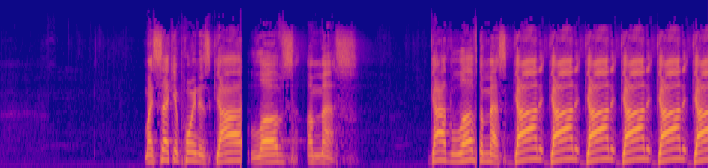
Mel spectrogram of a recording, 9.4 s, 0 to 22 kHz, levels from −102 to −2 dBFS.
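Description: At 3.18 to 3.29 s and again at 6.31 to 6.41 s, the speech briefly breaks up. That is damaged data in a compressed stream: the decoder misreads corrupt frames and resyncs. From 7.25 s to the end, a 0.48 s fragment repeats five times. This broken-record loop likely comes from a stalled stream resending its last buffer.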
